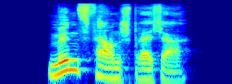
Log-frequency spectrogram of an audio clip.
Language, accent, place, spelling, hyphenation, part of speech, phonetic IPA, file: German, Germany, Berlin, Münzfernsprecher, Münz‧fern‧spre‧cher, noun, [ˈmʏnt͡sfɛʁnˌʃpʁɛçɐ], De-Münzfernsprecher.ogg
- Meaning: payphone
